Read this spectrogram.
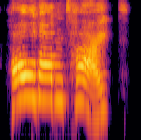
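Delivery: high, loud, slow call; creature voice. Acted. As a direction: shout it over the wind. Creature shouts in flight.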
